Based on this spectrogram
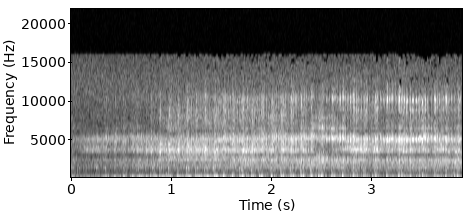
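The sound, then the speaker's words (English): A snowmobile engine runs hard in a snowmobile race, its steady mechanical drone carrying a rapid, rhythmic pulsing clatter throughout, with no voices. “Kim Jong-un at the Olympics, and I'm in the snowmobile race. Here I go. Oh, zoom it up.”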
